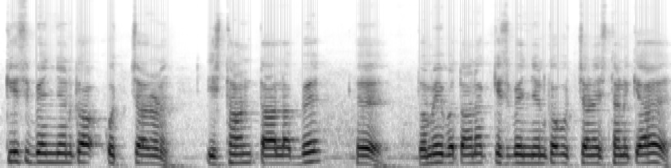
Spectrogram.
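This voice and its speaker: A man's voice: high voice, muffled recording. A man teaching an exam-prep grammar lesson, posing quiz questions, answering them himself and repeating the key answers. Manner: quizzing, repeats answers, asks and answers own questions.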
